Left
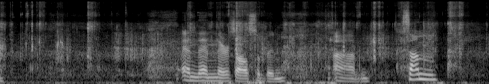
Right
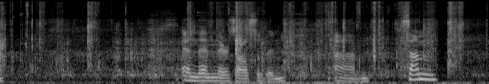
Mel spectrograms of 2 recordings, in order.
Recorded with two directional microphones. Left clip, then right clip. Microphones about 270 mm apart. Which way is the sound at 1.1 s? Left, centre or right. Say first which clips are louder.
Left 4 dB; right.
